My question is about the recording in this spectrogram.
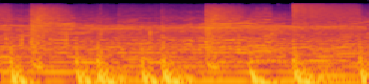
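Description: Background music with a heavy electronic beat and strong bass.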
